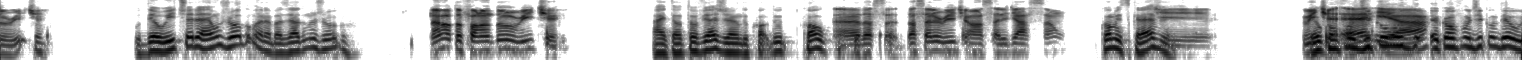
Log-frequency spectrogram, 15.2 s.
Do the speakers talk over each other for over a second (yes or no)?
yes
